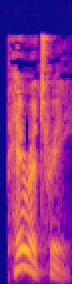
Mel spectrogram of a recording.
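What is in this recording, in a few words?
"parrotry", British English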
